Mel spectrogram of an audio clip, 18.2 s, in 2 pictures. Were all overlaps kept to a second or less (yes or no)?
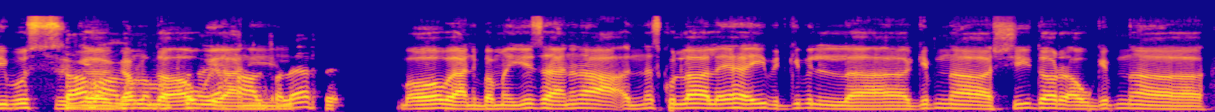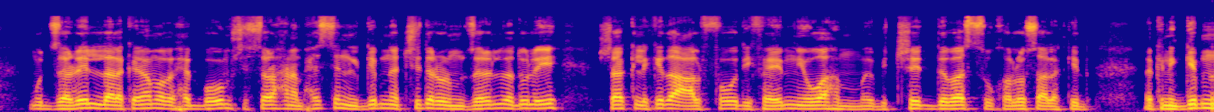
no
